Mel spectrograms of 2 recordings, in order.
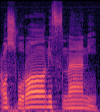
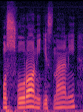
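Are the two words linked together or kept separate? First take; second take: linked; separate. First: The i vowel is dropped and words run together. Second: The second word starts with its own i vowel. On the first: "di sini harokat kasrohnya dihilangkan" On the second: "Boleh usfuroni isnani"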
